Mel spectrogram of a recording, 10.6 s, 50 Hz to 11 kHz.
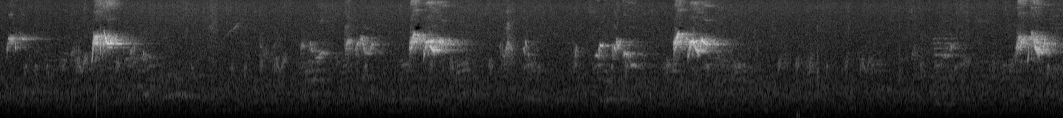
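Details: Decoy red-whiskered bulbul at a trap in Hòa Bình on 18 December 2016, giving ché-style song: loud chirpy, slurred phrases in clusters every two to three seconds, quieter notes between, otherwise calm background.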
